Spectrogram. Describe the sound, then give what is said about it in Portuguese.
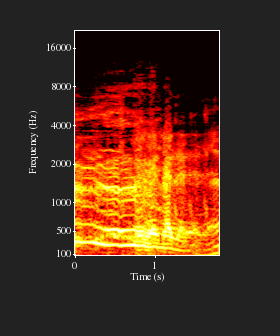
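A voice imitates a loud motorcycle engine with a continuous buzzing, growling drone. Its pitch holds steady, then rises and dips as if revving, lasting about two seconds with no spoken words. “Como é o negócio do barulho da moto?”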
